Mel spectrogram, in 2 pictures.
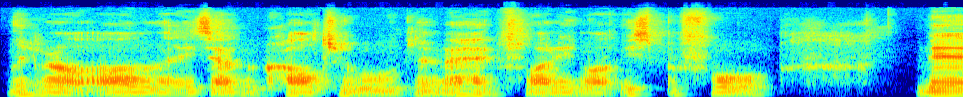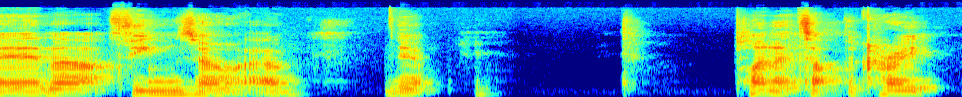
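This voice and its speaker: Raspy, low-key chatty middle-aged woman. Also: measured pace, long pauses, slight background noise, rough recording. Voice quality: raspy smoker's voice with a cough. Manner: rambling, giggly, reading aloud and replying to viewers. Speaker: host of a colouring video. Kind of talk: casual chat to live viewers.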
